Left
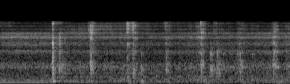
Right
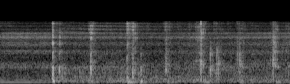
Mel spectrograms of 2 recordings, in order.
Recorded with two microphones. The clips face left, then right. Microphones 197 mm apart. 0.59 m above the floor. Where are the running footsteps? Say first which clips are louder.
Right 6 dB; 40° right (ahead or behind), 1.1 m; by 2.9 s 80° right, 3.5 m.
